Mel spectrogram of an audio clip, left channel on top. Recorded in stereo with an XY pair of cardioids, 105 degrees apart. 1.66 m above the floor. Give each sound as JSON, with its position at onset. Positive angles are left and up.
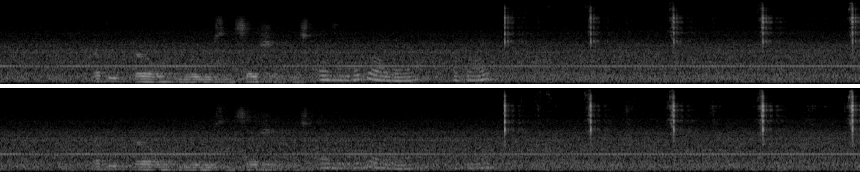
{"t": 0.9, "sound": "a man speaking", "azimuth_deg": 40, "distance_m": 4.5}
{"t": 3.2, "sound": "a woman speaking", "azimuth_deg": 60, "distance_m": 1.6}
{"t": 5.0, "sound": "scissors", "azimuth_deg": -50, "distance_m": 1.3}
